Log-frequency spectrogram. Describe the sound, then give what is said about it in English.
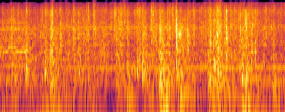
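A car is crushed at a scrapyard: steady loud grinding and crunching, with repeated sharp cracks and groans of buckling metal over a constant machinery hum. No one speaks. “This car being crushed has a vehicle ID, but copper wiring rarely has distinguishing marks.”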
